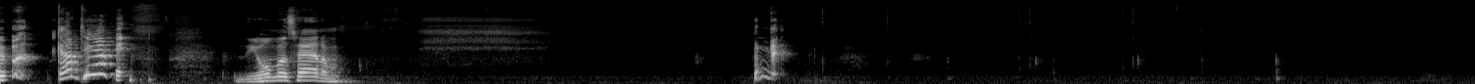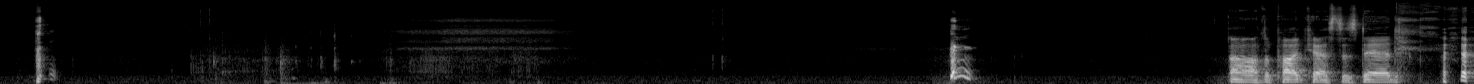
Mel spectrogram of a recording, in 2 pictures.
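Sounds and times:
speech: 0.0s - 1.4s, 2.4s - 3.6s, 27.0s - 29.4s
soft breathing: 1.5s - 2.3s, 3.5s - 5.8s, 8.4s - 9.4s, 18.4s - 21.8s, 23.3s - 24.2s
painful hiccups: 7.5s - 8.0s, 15.1s - 15.4s, 24.2s - 24.7s.

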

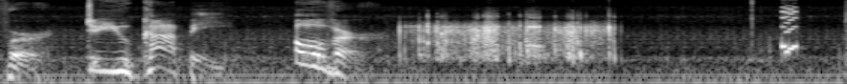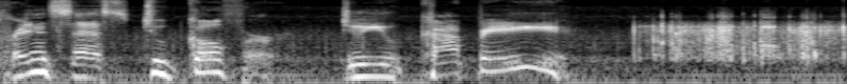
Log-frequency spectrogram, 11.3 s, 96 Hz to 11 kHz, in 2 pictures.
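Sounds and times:
speech: 0.0s - 2.5s, 5.7s - 9.6s
radio static interference from tunnels blocking a radio call: 2.6s - 4.2s, 9.8s - 11.2s.

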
